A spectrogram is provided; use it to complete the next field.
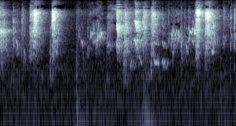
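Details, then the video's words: Budgies chatter in quick raspy bursts with high squeaky chirps and warbled notes, the lively flock chatter continuing almost without pause. "budgies chirping sounds"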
